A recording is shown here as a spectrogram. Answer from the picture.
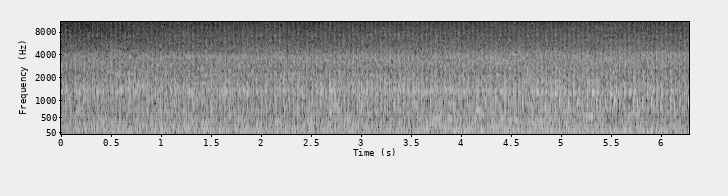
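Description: Mitsubishi Fuso 4WD minibus engine running steadily at low speed close by, as the bus moves slowly past.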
